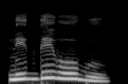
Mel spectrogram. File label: "ನಿದ್ದೆವೋಗು", Kannada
